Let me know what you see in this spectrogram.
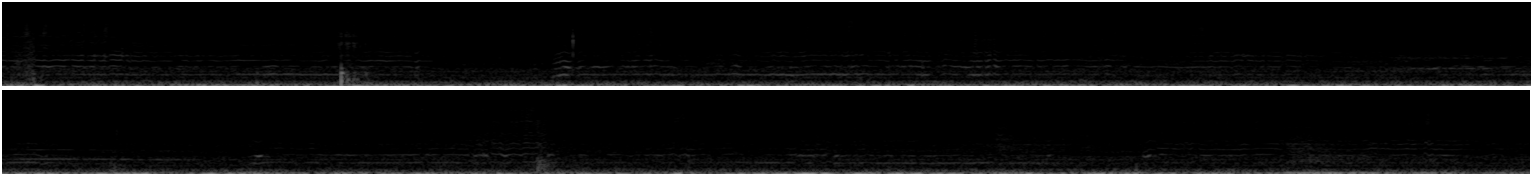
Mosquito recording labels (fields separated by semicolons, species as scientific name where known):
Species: Anopheles arabiensis; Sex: female; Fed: unfed; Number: one; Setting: cup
